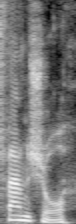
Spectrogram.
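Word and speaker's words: Featherstonehaugh: remember being taught that the family name Featherstone goof is pronounced fans Shaw that's even more bizarre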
